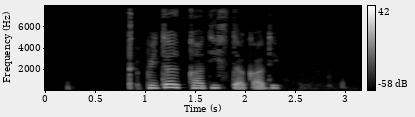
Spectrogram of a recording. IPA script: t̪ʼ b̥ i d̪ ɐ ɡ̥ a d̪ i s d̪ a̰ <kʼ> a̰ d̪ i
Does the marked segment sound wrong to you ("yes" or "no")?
no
